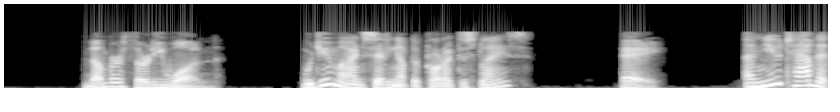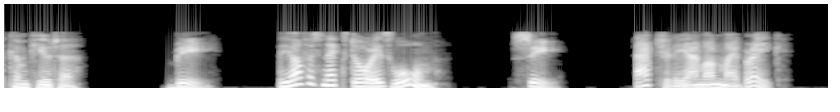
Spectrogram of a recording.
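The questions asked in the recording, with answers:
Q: Would you mind setting up the product displays?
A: C: Actually, I'm on my break.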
